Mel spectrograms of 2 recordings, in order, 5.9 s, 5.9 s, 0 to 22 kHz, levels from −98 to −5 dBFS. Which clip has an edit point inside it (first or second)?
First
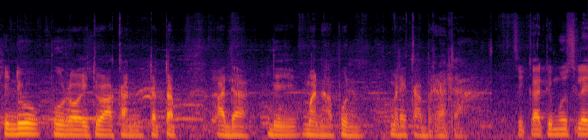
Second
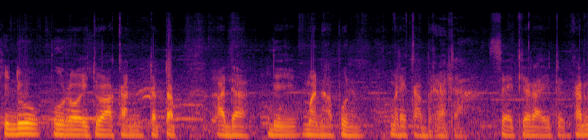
first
